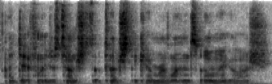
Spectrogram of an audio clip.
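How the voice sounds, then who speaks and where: A young man vlogging casually while working at a desk, rambling and talking to himself with many hesitations and often dropping to a hush. He sounds sniffly and congested. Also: rumbling low, fast, creaky. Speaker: outdoors vlogger. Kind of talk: casual hands-on vlog. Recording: noisy home recording.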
